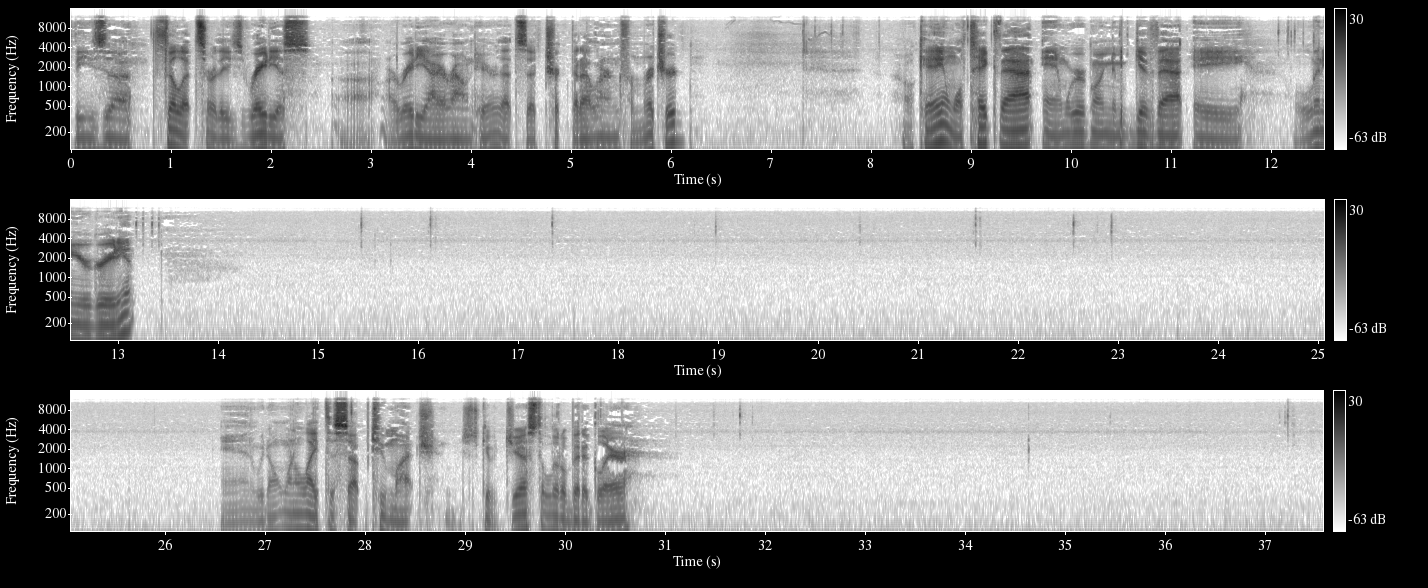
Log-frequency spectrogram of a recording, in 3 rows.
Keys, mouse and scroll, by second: 6.7 click, 8.0 click, 9.9-11.2 drag, 11.5-14.1 drag, 14.8-16.6 drag, 16.7-21.8 drag, 21.9-30.9 drag, 31.1-36.9 drag.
